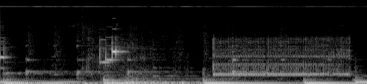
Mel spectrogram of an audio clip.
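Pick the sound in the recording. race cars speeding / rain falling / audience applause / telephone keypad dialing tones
telephone keypad dialing tones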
